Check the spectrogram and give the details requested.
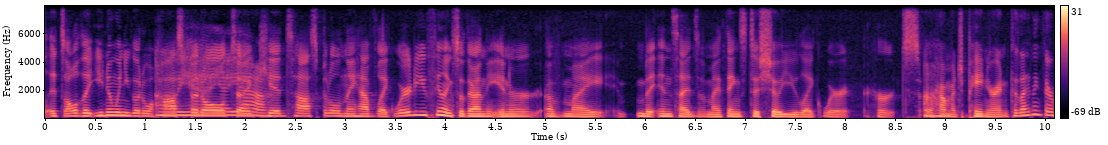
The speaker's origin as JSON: {"language": "English", "town": "New York City", "region": "New York", "country": "United States", "tie": "born or raised there", "said": "growing up in New York City"}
